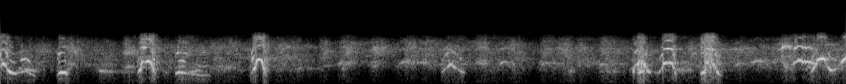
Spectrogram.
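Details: Several Alaskan Malamutes at a stake-out; a busy chorus of overlapping yips, howling whines and barks, sharp bursts repeating irregularly throughout, sounding distorted and clipped.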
